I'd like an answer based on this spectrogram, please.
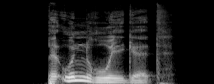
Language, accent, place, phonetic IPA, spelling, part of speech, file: German, Germany, Berlin, [bəˈʔʊnˌʁuːɪɡət], beunruhiget, verb, De-beunruhiget.ogg
- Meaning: second-person plural subjunctive I of beunruhigen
